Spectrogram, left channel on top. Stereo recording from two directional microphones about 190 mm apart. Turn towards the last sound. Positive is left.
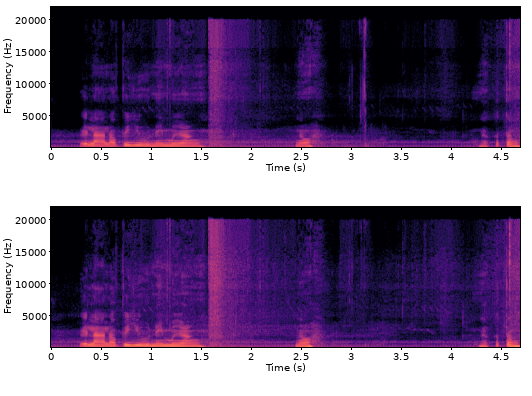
turn(degrees=-30)  # may be behind; listen again after turning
